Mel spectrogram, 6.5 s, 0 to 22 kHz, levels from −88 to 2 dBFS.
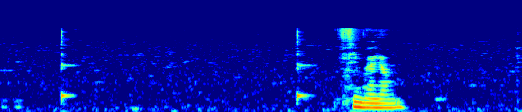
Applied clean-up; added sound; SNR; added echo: classical method Wiener filter.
